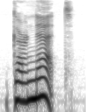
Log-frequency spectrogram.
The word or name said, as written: Garnet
